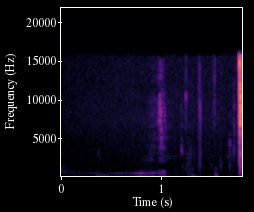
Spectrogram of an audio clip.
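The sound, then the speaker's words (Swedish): A quiet sip of coffee: a soft drawn-in slurp followed by small wet mouth clicks and a swallow, ending with a sharp click, with no talking. “en klunk kaffe emellan.”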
